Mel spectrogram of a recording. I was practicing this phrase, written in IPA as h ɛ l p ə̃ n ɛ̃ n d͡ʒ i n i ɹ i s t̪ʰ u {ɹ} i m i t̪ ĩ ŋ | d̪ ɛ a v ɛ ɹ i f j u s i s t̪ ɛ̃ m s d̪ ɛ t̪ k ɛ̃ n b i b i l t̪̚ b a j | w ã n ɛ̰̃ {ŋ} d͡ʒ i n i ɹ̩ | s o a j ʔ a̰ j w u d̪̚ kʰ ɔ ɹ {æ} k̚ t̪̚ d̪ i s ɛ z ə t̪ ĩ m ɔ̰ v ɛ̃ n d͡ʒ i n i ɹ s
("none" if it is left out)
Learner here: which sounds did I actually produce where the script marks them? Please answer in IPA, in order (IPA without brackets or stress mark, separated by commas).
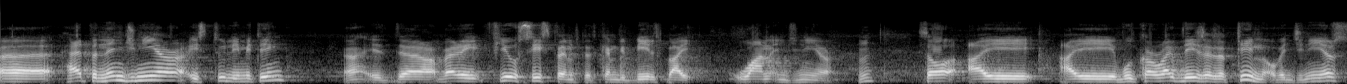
l, n, ɛ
